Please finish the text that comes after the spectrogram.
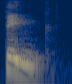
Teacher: But the second one is think. No vibration in the vocal folds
